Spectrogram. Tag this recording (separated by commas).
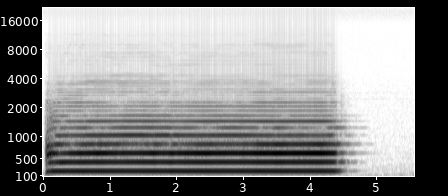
Musical instrument, Music, Brass instrument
